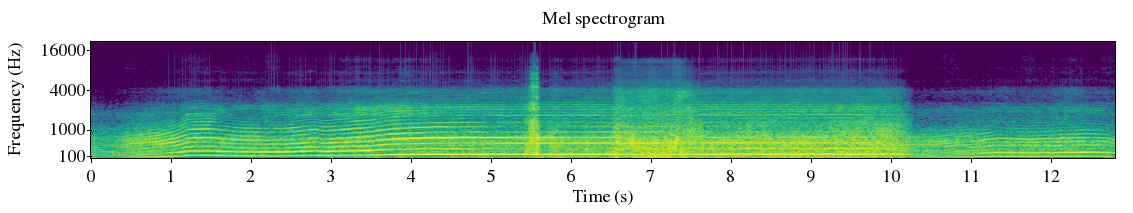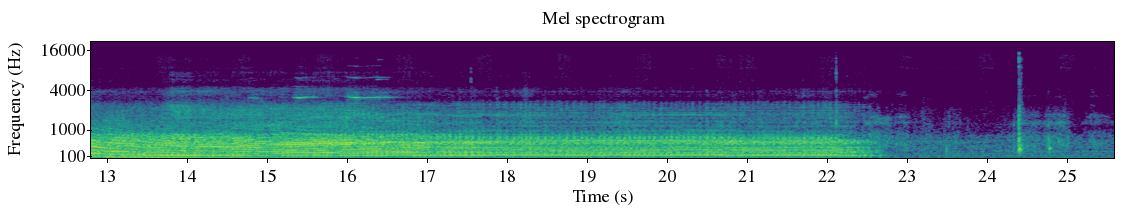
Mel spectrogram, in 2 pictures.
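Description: Aprilia SR50R scooter's 50 cc two-stroke single accelerating, its pitch climbing and then holding at high revs, with a short rush of noise over it about seven seconds in. About ten seconds in it eases off, revs once more briefly, then runs at low revs until it is switched off and cuts out suddenly near the end, followed by a couple of small clicks.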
